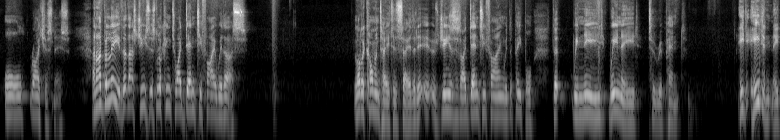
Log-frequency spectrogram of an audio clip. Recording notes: Recorded Live at Central vineyard, Northampton, 5th March 23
